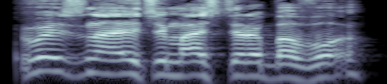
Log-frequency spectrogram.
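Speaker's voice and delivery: gurgling, bubbling voice; gurgling alien voice. Acted. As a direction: gurgle the question out. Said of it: "пробулькал вдруг управляющий". (булькающим голосом)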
